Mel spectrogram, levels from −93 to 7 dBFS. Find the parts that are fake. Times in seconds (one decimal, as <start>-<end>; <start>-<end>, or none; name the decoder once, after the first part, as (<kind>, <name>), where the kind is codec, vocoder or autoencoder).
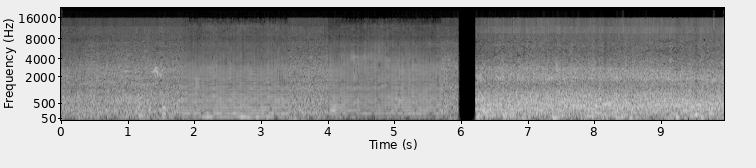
1.8-3.4 (vocoder, BigVGAN v2); 4.0-5.7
